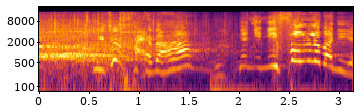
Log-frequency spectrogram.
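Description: An older woman speaks loudly and angrily through a headset microphone.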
